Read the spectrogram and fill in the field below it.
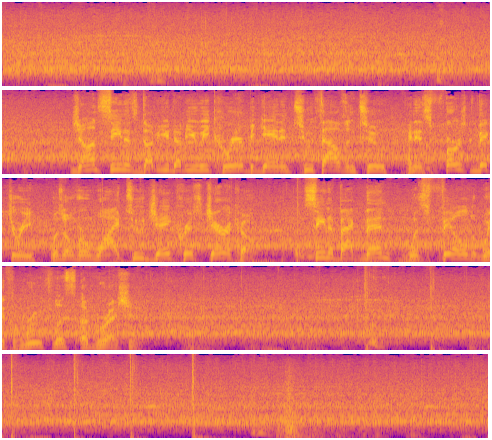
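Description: A large crowd cheers and murmurs steadily in a big echoing arena.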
